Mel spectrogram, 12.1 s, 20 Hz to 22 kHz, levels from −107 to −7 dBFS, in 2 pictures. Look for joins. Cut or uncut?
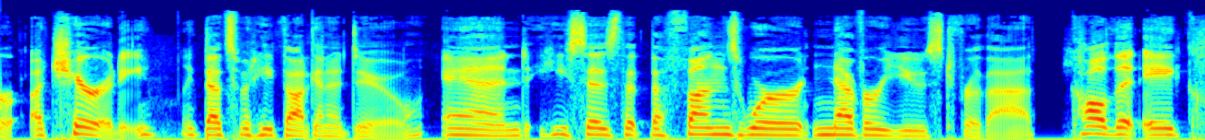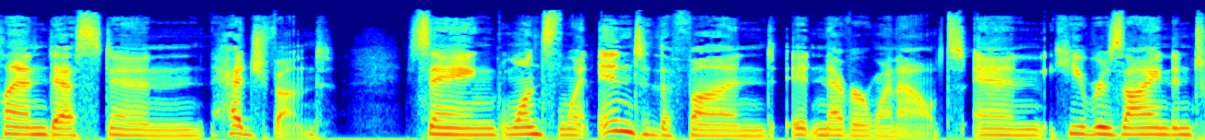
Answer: cut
